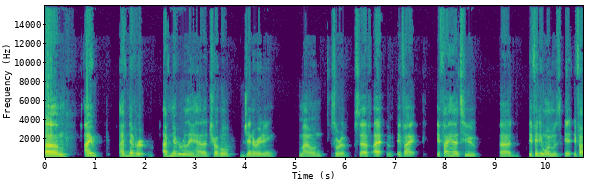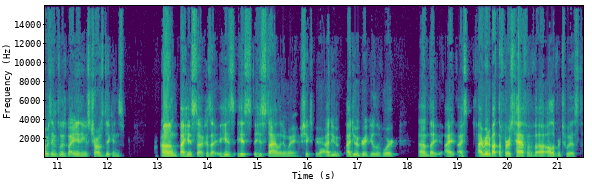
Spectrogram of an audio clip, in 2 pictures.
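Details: Adult male Navy veteran with Tourette syndrome beginning around age 25, also with self-injurious motor tics, a repeated single-word vocal tic interjected while speaking: Tourette syndrome vocal tic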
